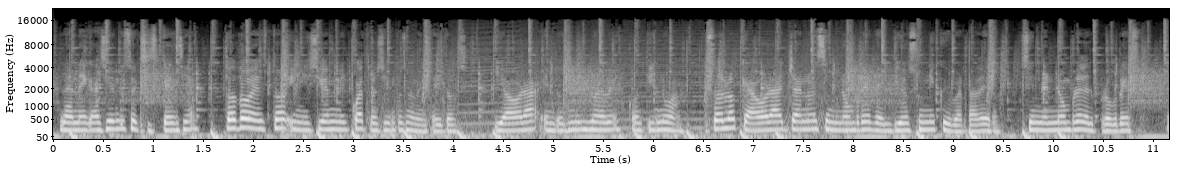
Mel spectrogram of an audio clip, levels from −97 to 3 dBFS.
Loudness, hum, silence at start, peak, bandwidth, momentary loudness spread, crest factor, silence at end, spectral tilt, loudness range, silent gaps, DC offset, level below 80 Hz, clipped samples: -14 LUFS; none; 0 s; 0 dBFS; 16.5 kHz; 5 LU; 14 dB; 0 s; -5.5 dB/octave; 1 LU; none; under 0.1%; -24 dBFS; under 0.1%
